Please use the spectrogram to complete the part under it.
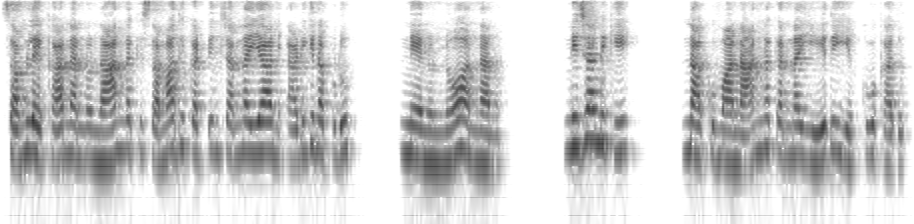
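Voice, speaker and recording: A woman's voice: on the high side, fairly even intonation, normal speed, a little mellow, close to an everyday voice. A woman voicing a proud man who has regained his ability to walk, speaking in an earnest, reflective way.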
